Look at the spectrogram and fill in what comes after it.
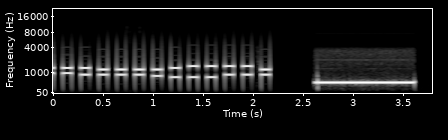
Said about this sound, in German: Schnell zückt er sein Handy und wählt den Notruf.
